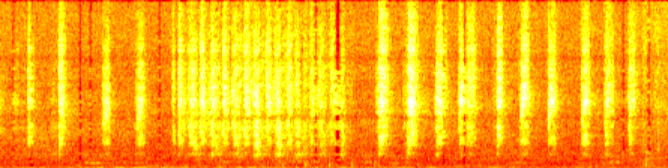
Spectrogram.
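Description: Faint, quick strokes of a Stampin' Blends alcohol marker's tip rubbing back and forth on cardstock, a few strokes a second. This is the lighter shade being worked over the darker one to blend the shading out.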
